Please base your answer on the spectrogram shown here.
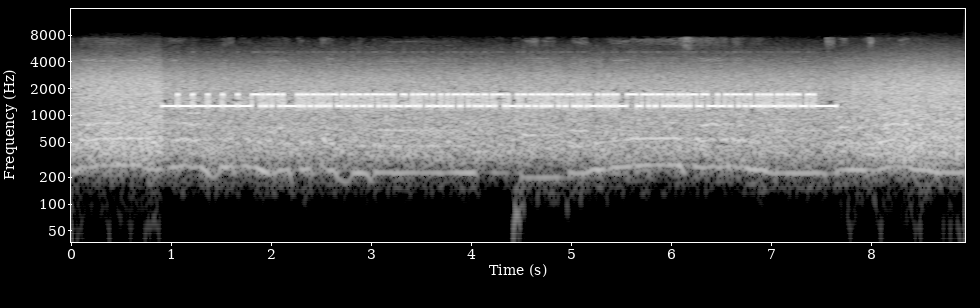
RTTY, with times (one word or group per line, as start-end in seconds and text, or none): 2.3-3.0 SRZII
3.2-3.9 GCZQA
4.1-4.8 WEKIR
5.0-5.7 NGJXT
5.9-6.6 NJZMU
6.8-7.5 CYFBG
